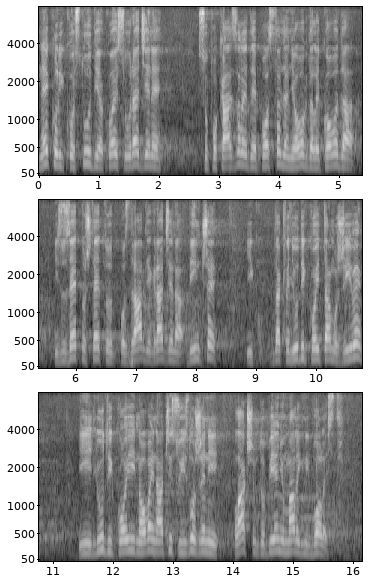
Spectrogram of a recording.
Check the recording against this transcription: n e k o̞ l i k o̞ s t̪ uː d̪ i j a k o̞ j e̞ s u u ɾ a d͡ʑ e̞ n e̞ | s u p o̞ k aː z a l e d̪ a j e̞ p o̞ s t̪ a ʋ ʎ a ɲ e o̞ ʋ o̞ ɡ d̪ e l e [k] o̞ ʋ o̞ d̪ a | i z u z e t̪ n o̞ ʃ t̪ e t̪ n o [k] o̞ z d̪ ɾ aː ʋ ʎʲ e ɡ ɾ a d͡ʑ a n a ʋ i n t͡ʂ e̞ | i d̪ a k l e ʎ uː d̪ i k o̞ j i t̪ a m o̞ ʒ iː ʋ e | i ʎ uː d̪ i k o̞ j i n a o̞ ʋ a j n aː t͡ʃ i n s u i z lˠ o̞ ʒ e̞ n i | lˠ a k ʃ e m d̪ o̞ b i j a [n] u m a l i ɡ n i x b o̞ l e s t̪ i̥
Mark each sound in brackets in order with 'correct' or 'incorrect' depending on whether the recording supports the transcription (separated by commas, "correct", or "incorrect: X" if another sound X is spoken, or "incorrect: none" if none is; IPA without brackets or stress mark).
correct, incorrect: p, incorrect: ɲ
